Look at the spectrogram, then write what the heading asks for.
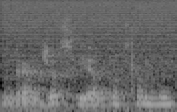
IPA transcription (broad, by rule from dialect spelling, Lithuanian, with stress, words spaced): ˈɡrɑːʒʲoːs ˈʋʲiɛtoːs lˠɐˈbɐɪ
